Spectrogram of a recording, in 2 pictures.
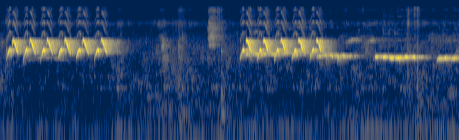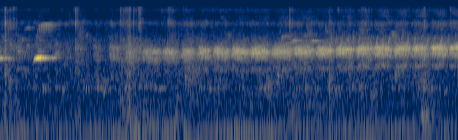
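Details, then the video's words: Cinereous tit with canary-song filling: two fast rattling trills, then several short whistled notes falling in pitch, ending in a long steady buzzing trill. "Burung gLatek watu full isian kenari"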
